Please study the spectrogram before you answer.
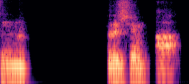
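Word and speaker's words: Nrusimha: Like that Nara Simha the personality's character but the person name is Nru- Simha. So Nru-Simha is the Lord's name. Nara-Simha is his characteristics name. Getting? So please pronounce very carefully here.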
